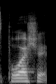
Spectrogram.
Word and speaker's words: Porsche: Fant pora and it's Porsche Americans just cut or British Speaking people english- speaking people they just cut the off they don't they don't pronounce the e at the end but well the American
